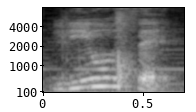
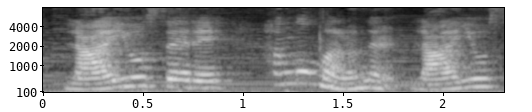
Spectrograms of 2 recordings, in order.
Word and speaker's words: Lyocell: La pronunciación Lyocell, en coreano creo que va a ser mejor llamarlo Lyocell. Lyocell. Voy a hacerlo con pronunciación británica.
